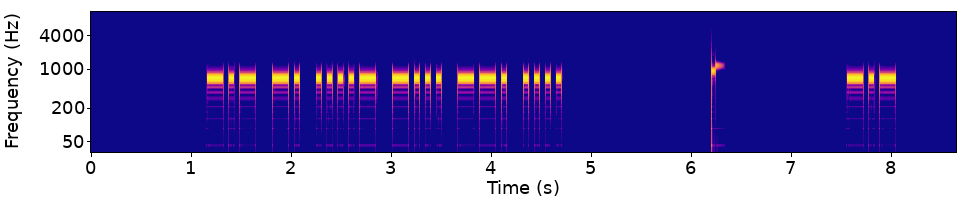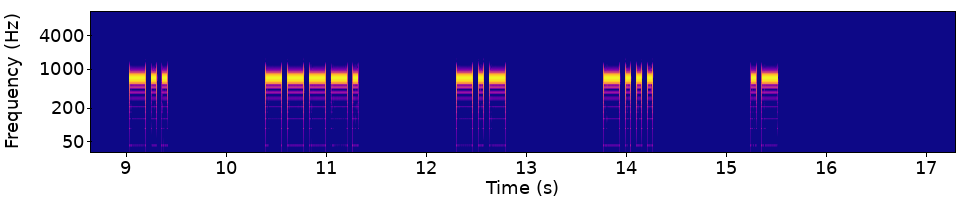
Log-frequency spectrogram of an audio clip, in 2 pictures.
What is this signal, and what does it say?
Morse code, heard as a keyed tone, about 21 wpm, spaced as for 11 wpm, 700 Hz. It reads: KN4BGH KD9KBA
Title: USA Call Signs - 6 Characters - 6x Character Spacing - 22wpm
